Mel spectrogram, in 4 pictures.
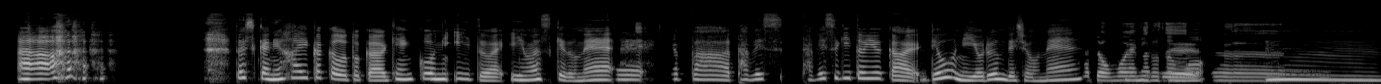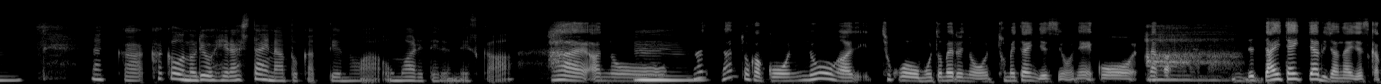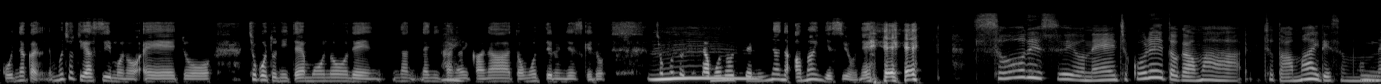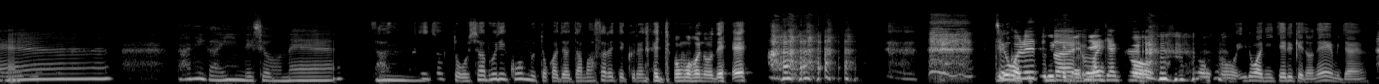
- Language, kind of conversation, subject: Japanese, advice, 日々の無駄遣いを減らしたいのに誘惑に負けてしまうのは、どうすれば防げますか？
- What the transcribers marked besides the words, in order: giggle; tapping; other background noise; drawn out: "うーん"; chuckle; laughing while speaking: "思うので"; chuckle; chuckle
